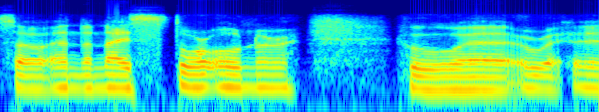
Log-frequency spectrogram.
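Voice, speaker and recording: In a Swedish accent, a man talks at medium pitch. His pace is fairly slow. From southern Sweden. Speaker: podcast co-host, card game player. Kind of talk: casual podcast chat. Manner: halting, many fillers.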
